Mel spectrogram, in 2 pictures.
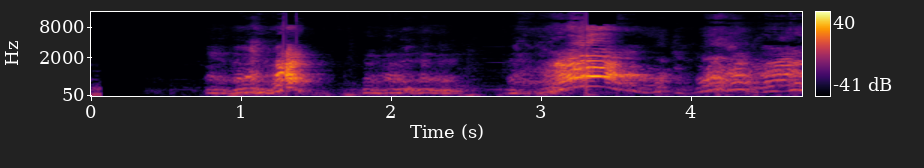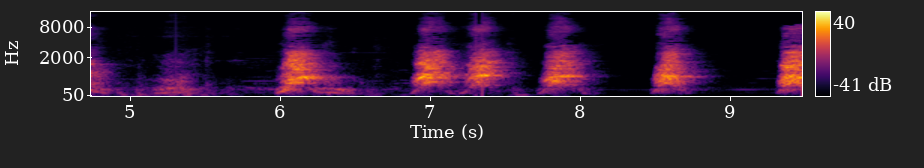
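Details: Playful miniature dachshund indoors: drawn-out growly yowls rising and falling, then a string of six sharp barks in quick succession over the last few seconds, with a voice faintly heard.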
